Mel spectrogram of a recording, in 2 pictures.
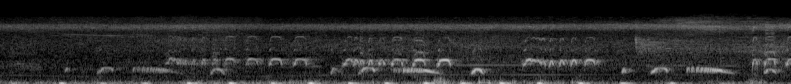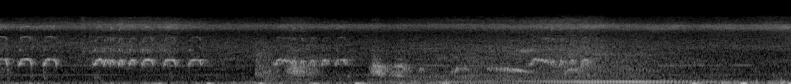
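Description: Birds calling in short repeated phrases: low dove-like coos alongside quicker trilled notes, with a steady high hiss beneath.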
